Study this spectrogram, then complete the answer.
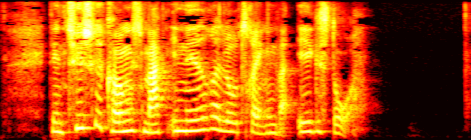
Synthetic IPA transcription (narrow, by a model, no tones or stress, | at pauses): d̥ent͡sʰysɡ̥əkʰɒ̽ŋəsmɑ̈ɡ̥̚d̥ine̝ðˠʁəlot͡sʰʁeŋ̰n̩ʋɑ̈ʔe̝ɡ̥əsd̥o̝ɐ̰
